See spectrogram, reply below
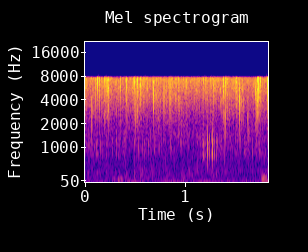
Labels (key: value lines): label: biophony, damselfish
recorder: SoundTrap 500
